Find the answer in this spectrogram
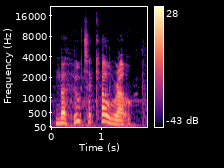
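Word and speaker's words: Mahoutokoro: Rowling thing, but she, for the Pottermore thing, had a Japanese school called, and this was the pronunciation that was given, Mahutakoro.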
